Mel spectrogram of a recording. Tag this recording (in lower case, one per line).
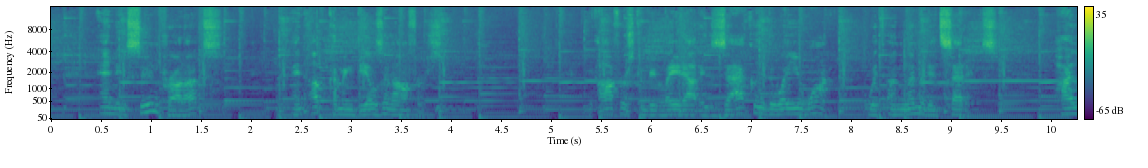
music
speech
